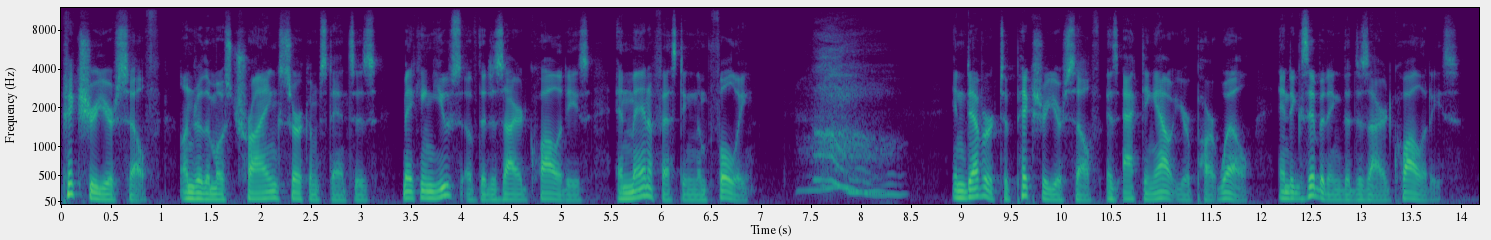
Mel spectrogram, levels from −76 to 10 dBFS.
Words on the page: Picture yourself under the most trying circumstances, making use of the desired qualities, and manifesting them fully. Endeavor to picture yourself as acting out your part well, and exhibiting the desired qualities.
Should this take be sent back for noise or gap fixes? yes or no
yes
